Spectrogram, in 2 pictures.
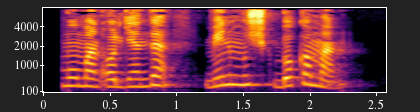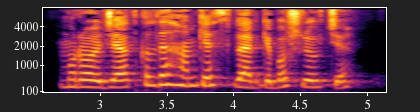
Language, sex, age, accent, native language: Uzbek, female, 12-17, Navoiy, Uzbek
